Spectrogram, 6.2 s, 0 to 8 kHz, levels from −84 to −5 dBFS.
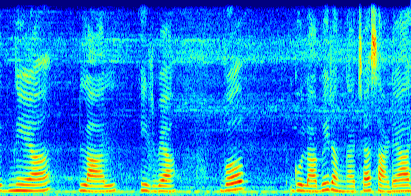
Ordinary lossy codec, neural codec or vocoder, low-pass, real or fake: none; none; none; real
